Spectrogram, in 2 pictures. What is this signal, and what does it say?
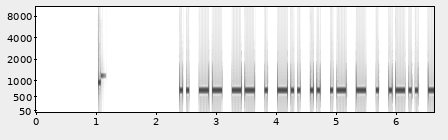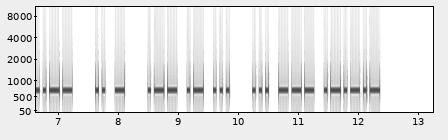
Morse code, heard as a keyed tone, about 22 wpm, 700 Hz. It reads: IMMEDIATELY IT WAS SO.
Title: Sentences from Top 1100 Words 22wpm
